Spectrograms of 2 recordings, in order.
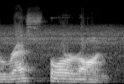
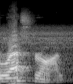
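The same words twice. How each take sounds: First: All syllables are pronounced fully and evenly. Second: The word is shortened, with syllables reduced. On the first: The speaker calls it wrong. "in the Taglish pronunciation, we enunciate all of the words equally" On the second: The speaker calls it right. "you don't enunciate all of the syllables"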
